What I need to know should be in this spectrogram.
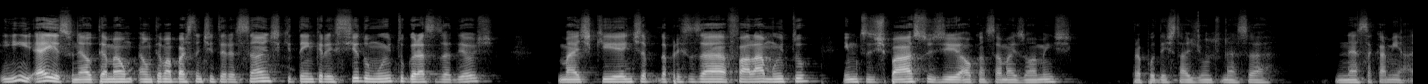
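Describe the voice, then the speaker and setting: This very clean recording has a silent background. A man uses an ordinary speaking voice at a moderate pace with fairly even intonation. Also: medium pitch for a man. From Baixada Fluminense, Rio de Janeiro. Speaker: geography teacher and researcher. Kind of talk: podcast panel discussion.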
